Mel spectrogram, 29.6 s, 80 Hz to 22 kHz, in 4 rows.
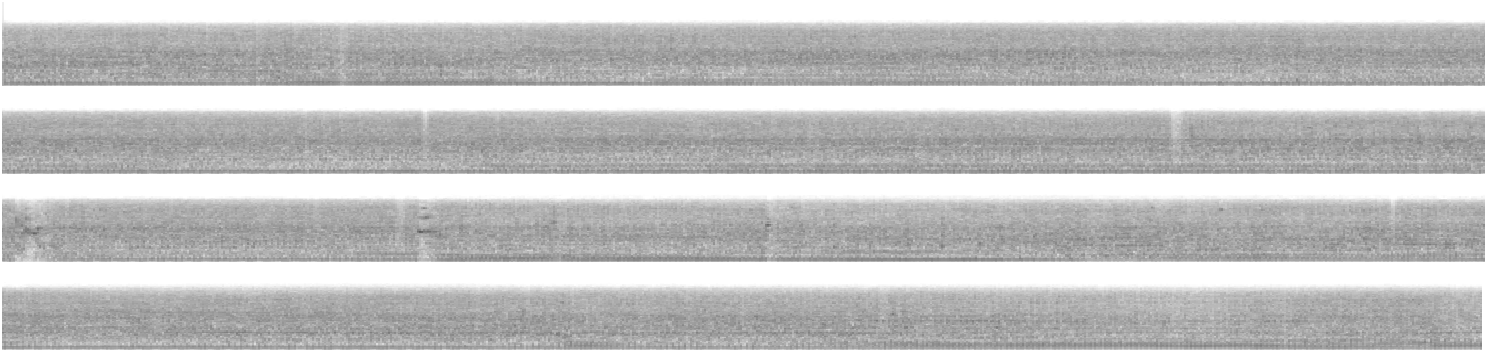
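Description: An Allis-Chalmers HD-5 crawler loader's Detroit Diesel 2-71, a two-cylinder two-stroke diesel, runs steadily while the loader dumps and digs. Its pitch drops and recovers a few times as the load changes.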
